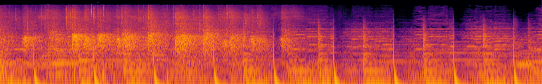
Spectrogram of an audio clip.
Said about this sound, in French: Merci encore à tous les quatre. Vous pouvez retourner dans le public. Félicitations, on peut encore une fois les applaudir.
